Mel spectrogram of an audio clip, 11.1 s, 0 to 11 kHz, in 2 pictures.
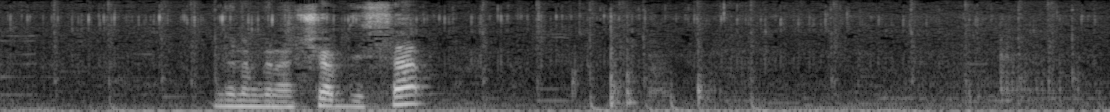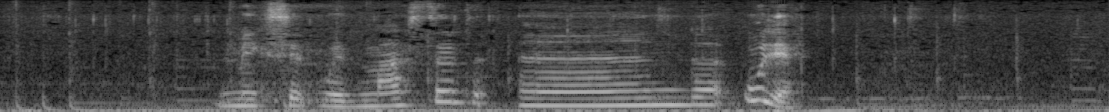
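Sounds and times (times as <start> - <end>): liquid dripping: 0.0 - 11.0
quiet music: 0.0 - 11.0.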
